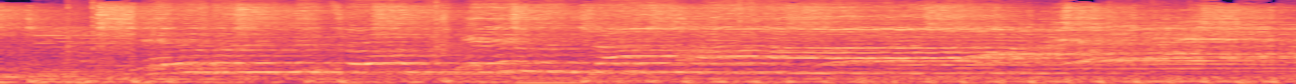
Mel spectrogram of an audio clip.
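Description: Singing of a pop-style show tune over music with a steady beat, the sung notes held and gliding between phrases.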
